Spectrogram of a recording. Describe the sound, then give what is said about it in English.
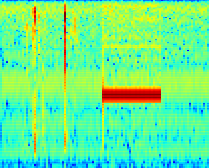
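An answering machine's message tone: a single steady beep of about half a second, preceded by a couple of faint clicks, over a low hum. “if you leave your name, phone number, and a short message at the tone, we'll return your call as soon as we can”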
